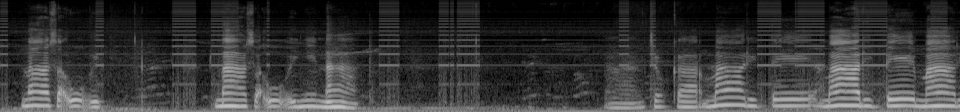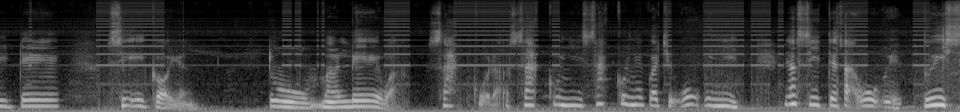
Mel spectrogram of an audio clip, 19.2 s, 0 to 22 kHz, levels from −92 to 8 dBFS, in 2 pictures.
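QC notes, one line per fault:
Throughout: computer activity noise, a buzzing whine pitched around 1 kHz sitting roughly 25 dB under the speech, rising and falling with what the computer is doing rather than with the talker. Processor, graphics or mouse load swings the ground the audio circuit shares, and that current leaks into the signal. Unlike steady mains hum at 50 or 60 Hz and its harmonics, this tone is higher and keeps changing with machine activity.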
